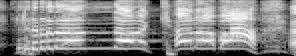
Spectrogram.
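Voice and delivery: high, loud shout in tongues. Retold or imitated. Preacher imagining leading family to Christ, loud ecstatic tongues. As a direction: cry it out like ecstatic prayer.

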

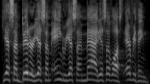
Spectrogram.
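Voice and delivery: high, insistent list of grievances, acted; defiant admission. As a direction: concede each hurt forcefully, as the character. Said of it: "she could probably echo with Job".

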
